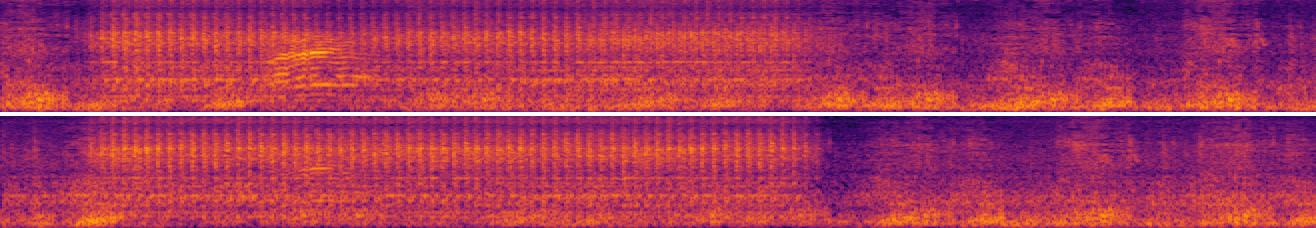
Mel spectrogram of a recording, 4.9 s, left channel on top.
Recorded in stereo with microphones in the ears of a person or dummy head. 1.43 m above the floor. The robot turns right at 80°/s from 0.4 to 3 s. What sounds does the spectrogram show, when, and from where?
1.0 s a cat meowing: 125° left; by 1.5 s 165° left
